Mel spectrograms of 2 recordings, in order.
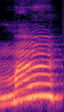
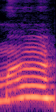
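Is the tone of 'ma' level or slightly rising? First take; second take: rising; rising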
